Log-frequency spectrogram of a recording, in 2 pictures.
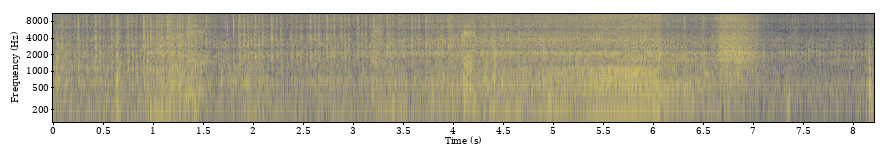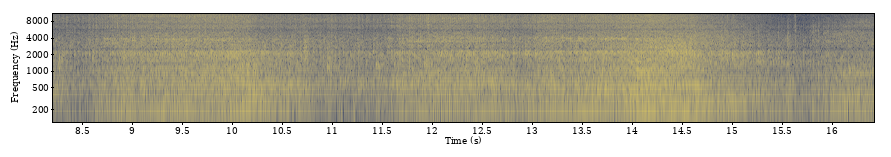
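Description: Small car engine running and revving up in repeated rising sweeps as the car pulls away and drives off, with a brief hiss about seven seconds in and a sharp knock just after.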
